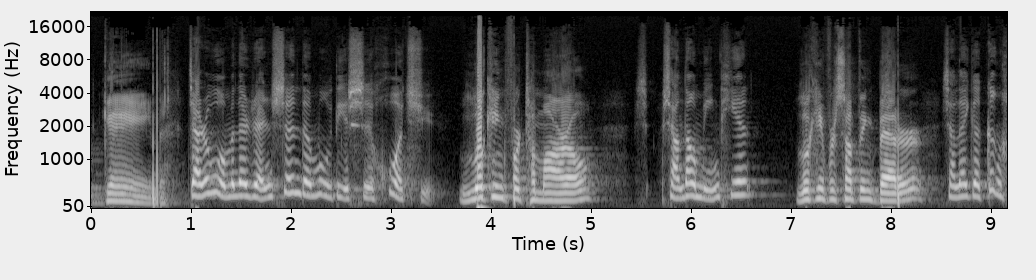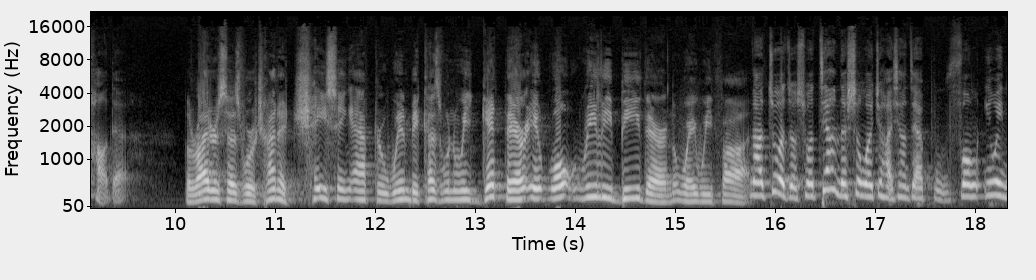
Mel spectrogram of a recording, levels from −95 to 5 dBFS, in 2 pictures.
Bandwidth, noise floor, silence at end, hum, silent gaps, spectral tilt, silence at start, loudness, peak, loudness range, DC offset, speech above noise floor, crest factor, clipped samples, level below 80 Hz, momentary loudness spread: over 20 kHz; -62 dBFS; 0 s; none; none; -5.5 dB/octave; 0 s; -21 LUFS; -6 dBFS; 2 LU; under 0.1%; 41 dB; 14 dB; under 0.1%; -52 dBFS; 10 LU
